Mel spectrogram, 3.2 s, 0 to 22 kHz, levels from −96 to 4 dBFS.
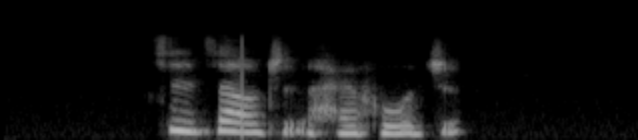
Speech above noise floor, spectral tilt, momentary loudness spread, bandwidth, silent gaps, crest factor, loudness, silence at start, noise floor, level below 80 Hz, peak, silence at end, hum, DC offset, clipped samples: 51 dB; -5 dB/octave; 10 LU; 7.2 kHz; none; 18 dB; -36 LUFS; 0.8 s; -86 dBFS; -80 dBFS; -20 dBFS; 0.9 s; none; under 0.1%; under 0.1%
